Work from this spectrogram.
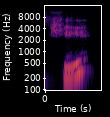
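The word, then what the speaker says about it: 기: and the concept of key or Chi so similar to Herb and Herb it's pronounced differently throughout Asia so in Korea we pronounce it as key and P is an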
